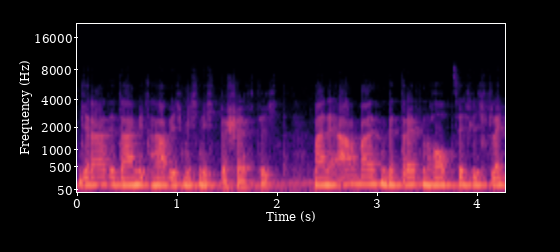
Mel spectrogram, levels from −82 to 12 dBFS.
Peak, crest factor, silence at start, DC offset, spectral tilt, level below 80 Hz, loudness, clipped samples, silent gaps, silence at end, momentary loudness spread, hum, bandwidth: -6 dBFS; 14 dB; 0 s; under 0.1%; -10 dB/octave; -46 dBFS; -21 LUFS; under 0.1%; none; 0 s; 6 LU; none; 4.9 kHz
